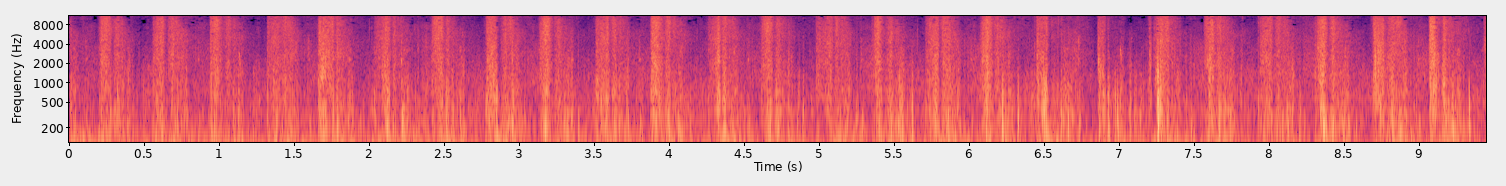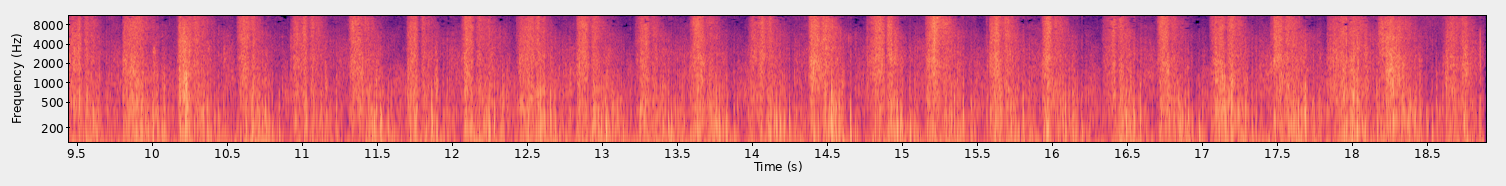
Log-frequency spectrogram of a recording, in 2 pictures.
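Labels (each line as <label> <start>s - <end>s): A person is walking fast on snow at a steady pace. 0.0s - 18.9s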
